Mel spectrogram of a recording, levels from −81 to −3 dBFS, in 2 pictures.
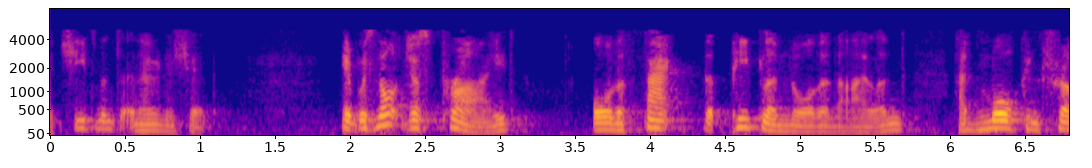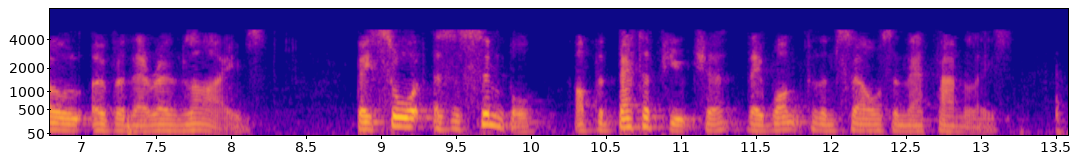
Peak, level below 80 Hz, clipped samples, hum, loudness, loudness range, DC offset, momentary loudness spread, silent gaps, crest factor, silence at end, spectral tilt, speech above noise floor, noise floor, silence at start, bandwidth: -4 dBFS; -48 dBFS; under 0.1%; none; -26 LUFS; 3 LU; under 0.1%; 14 LU; none; 22 dB; 0 s; -11.5 dB/octave; 34 dB; -59 dBFS; 0 s; 5.2 kHz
